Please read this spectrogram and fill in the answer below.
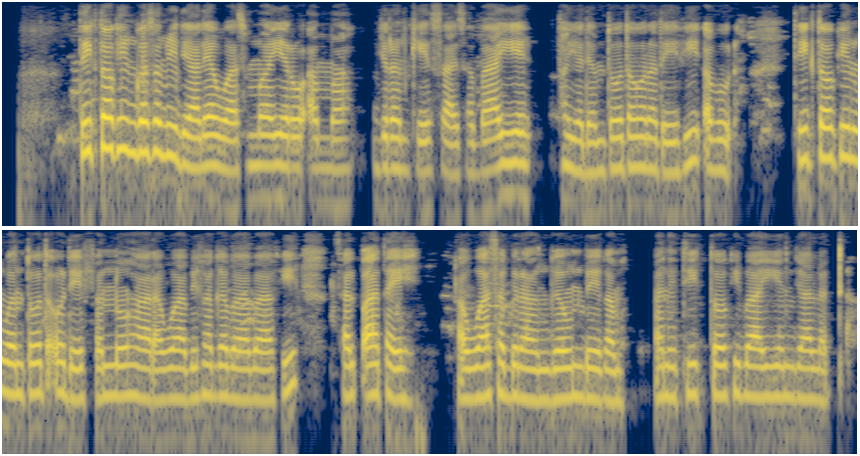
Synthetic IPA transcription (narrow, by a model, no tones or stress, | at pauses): t̪ikt̪oːkiːŋɡɔs̬ɐmiːd̪ɪjaːleːhɐwːaːsʊmːaːjɛɾo̞ːʔɐmːaː | d͡ʒɪɾɐŋke̞ːsːaːɪsɐbaːjːe̞ː | fɐjːɐd̪ɐmt̪o̞ːt̪ɐhɔɾɐt̪ɐeːfɪkʼɐbʊᶑɐ̥t̪ikt̪oːkiːnwɐnt̪o̞ːt̪ɐ̰ʔɔd̪e̞ːfːɐnːo̞ːɦaːɾɐwaːbɪfɐɡɐbaːbaːfɪsɐlpʼaːt̪ɐʔɛ | hɐ̰wːaːsɐbɪɾaːŋɡɐʔʊnbe̞ːkɐmɐ | ʔɐnɪt̪iːk̚t̪oːkɪbaːjːe̞ːnd͡ʒaːlːɐᶑːɐ̥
